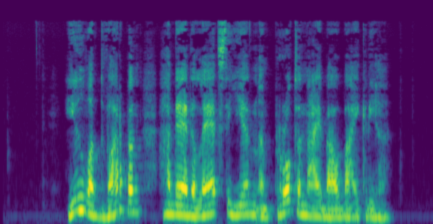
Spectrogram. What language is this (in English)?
Western Frisian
